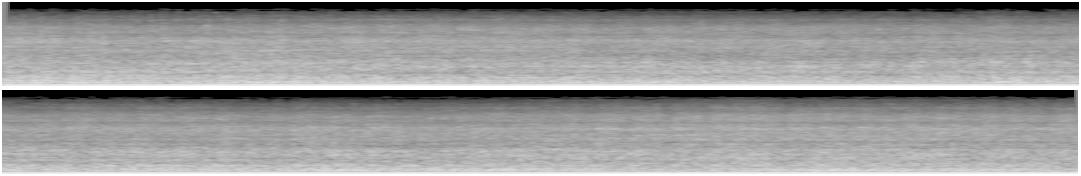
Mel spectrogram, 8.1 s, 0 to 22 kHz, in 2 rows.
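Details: Holden 355 stroker V8 on a bench test stand, new engine for an HQ Holden (flat-top pistons, Sig Erson TQ30 cam, HEI, Edelbrock carb, Aeroflow single-plane, 9.5:1), bedding in cam and lifters: a deep, steady rumble at a fast, even pace with no knocks, misses or ticks. Oil pressure is 30 psi at idle, no leaks; healthy.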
